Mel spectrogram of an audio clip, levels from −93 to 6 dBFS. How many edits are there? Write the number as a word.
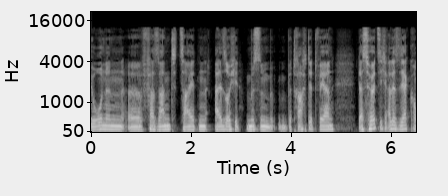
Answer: one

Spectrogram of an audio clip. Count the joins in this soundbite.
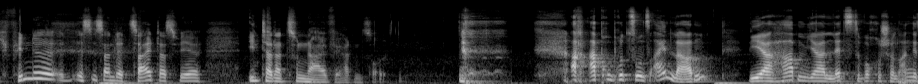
zero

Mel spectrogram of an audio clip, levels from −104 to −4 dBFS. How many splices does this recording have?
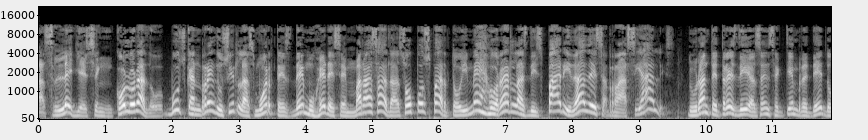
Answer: one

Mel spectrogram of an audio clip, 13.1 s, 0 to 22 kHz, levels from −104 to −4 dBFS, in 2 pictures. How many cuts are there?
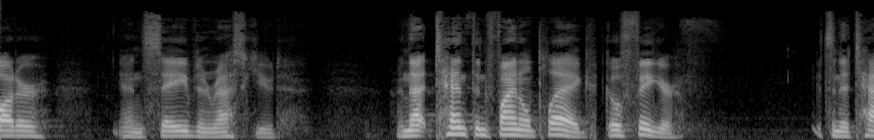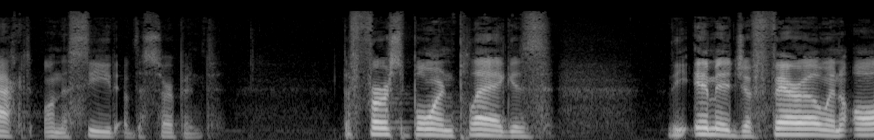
one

